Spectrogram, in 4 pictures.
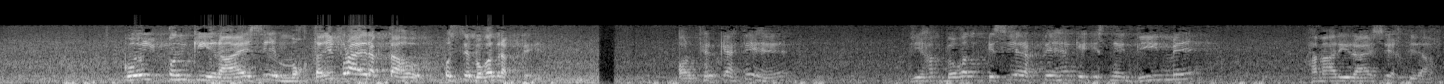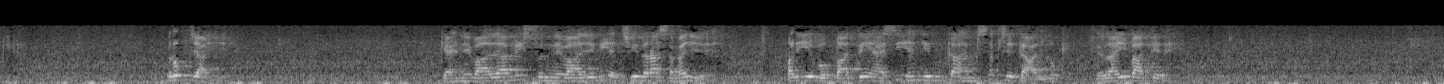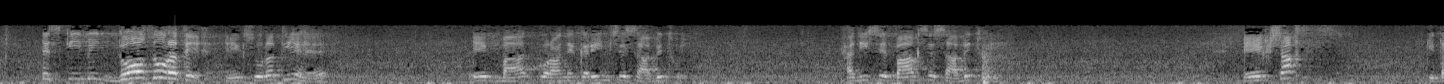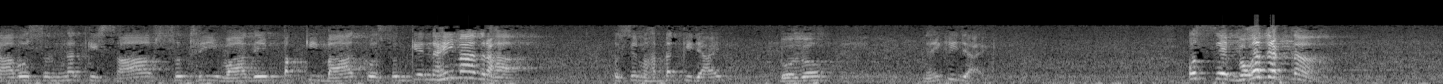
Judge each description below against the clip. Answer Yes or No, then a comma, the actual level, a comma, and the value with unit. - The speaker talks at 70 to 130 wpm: Yes, average, 120 wpm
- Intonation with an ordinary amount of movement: No, wide, 5.8 semitones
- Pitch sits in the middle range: Yes, medium, 180 Hz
